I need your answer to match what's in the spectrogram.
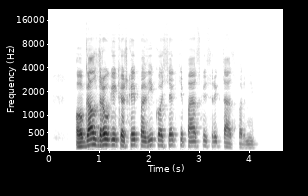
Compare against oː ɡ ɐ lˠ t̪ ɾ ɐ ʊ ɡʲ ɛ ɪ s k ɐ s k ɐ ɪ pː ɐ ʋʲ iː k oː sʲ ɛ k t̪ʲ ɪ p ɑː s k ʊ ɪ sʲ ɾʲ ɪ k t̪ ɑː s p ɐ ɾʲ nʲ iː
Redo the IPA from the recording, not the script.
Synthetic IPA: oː ɡ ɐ lˠ d̪ ɾ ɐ ʊ ɡʲ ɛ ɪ k ɐ ʃ k ɐ ɪ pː ɐ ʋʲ iː k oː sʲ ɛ k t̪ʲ ɪ p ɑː s k ʊ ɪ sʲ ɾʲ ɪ k t̪ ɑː s p ɐ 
